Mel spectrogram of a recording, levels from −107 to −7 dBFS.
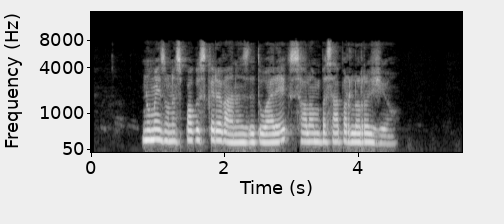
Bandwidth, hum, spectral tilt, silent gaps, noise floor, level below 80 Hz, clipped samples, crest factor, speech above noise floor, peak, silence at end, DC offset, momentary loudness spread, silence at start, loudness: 8.2 kHz; none; -5.5 dB/octave; none; -84 dBFS; -64 dBFS; under 0.1%; 16 dB; 61 dB; -10 dBFS; 1.05 s; under 0.1%; 5 LU; 0.75 s; -24 LUFS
